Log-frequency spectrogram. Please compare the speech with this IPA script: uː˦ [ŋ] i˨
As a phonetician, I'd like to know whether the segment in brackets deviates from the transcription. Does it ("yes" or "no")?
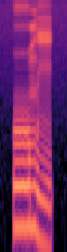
yes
